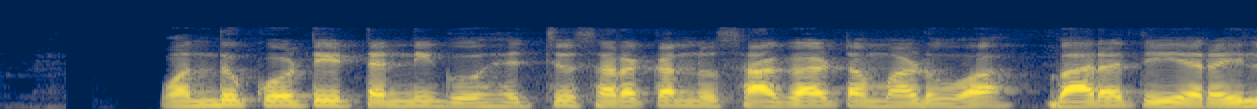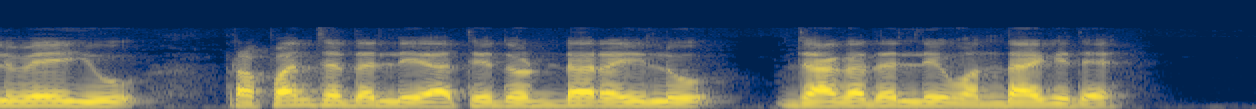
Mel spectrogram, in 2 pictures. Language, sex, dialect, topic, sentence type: Kannada, male, Mysore Kannada, banking, statement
